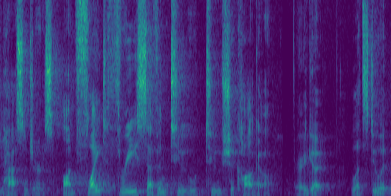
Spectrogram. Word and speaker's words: Chicago: We pronounce it as Chicago. Chicago.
